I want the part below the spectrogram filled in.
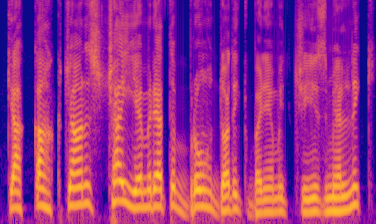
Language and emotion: Kashmiri, neutral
